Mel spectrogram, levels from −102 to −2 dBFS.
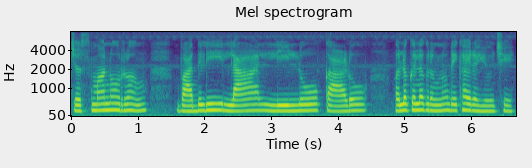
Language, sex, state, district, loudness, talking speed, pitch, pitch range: Gujarati, female, Gujarat, Valsad, -16 LUFS, 105 wpm, 210 Hz, 200-220 Hz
